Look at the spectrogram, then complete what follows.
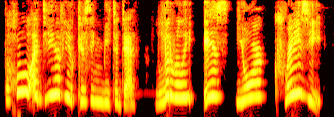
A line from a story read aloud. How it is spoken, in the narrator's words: Derek yells back, unable to stop himself from doing it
